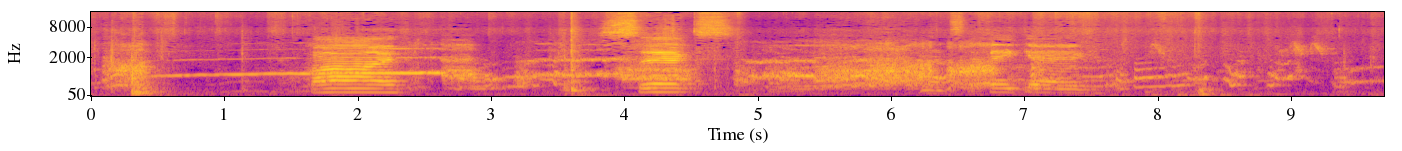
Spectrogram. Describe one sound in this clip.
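A hen clucks close by.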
